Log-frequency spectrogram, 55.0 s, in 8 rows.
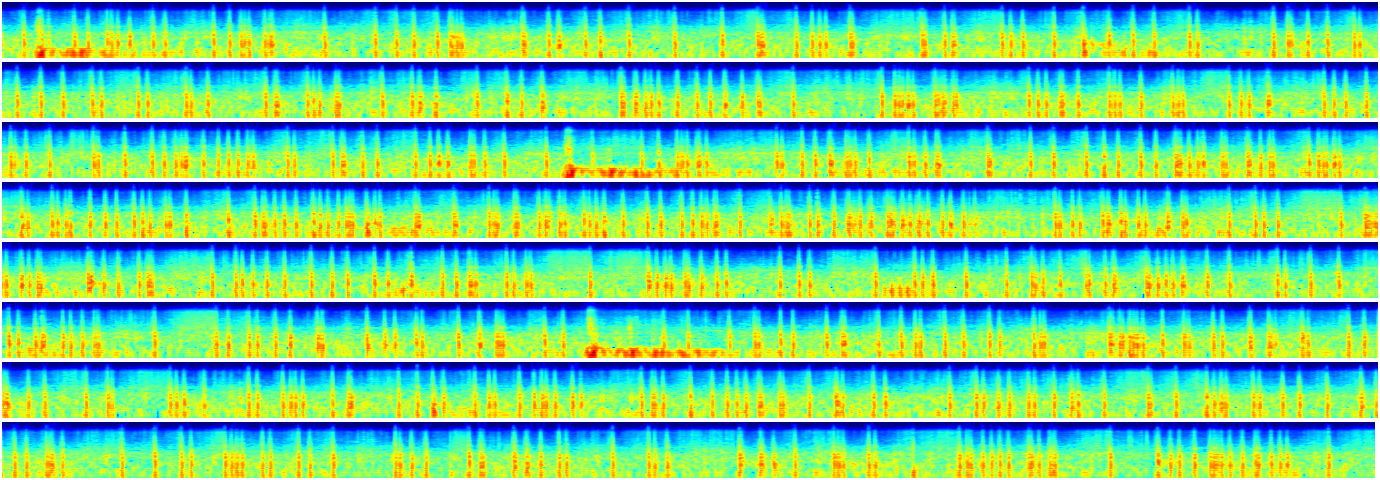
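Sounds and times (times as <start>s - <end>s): deep firework boom: 0.0s - 1.6s, 16.6s - 18.3s, 37.3s - 39.0s
fireworks crackling pops: 0.0s - 55.0s.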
